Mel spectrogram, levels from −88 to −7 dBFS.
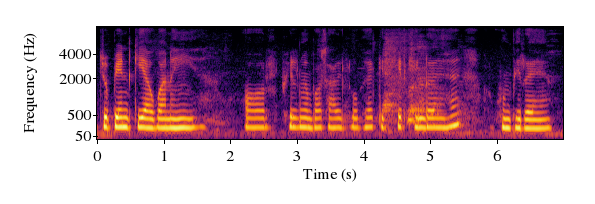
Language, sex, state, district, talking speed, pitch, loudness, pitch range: Hindi, female, Bihar, Araria, 180 wpm, 210 Hz, -18 LUFS, 205-215 Hz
